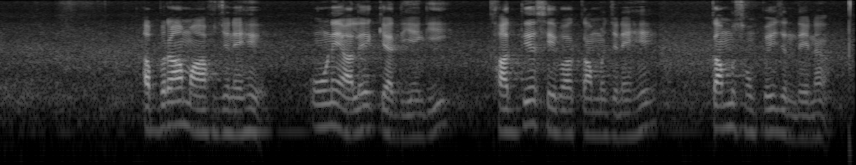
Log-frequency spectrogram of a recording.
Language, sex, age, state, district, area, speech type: Dogri, male, 45-60, Jammu and Kashmir, Kathua, rural, read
